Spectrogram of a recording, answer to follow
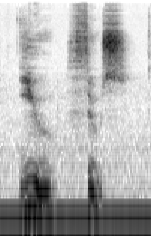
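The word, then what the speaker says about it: εὐθύς: we have the uh epsilon upsilon which is the eu noise feud so this would be pronounced like u thus you throw right means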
